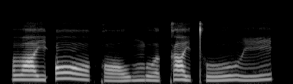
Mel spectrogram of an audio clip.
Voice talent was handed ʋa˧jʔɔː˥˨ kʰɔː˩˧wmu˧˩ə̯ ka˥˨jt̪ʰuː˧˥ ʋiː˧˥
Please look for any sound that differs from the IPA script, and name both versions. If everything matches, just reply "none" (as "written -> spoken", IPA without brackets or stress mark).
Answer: kʰ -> k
